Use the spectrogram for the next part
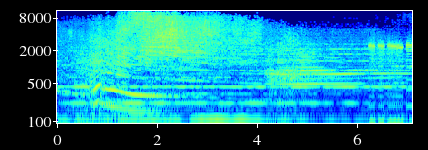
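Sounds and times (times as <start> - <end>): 
car engine idling and revving: 0.2 - 5.4
laughter: 6.2 - 7.0.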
